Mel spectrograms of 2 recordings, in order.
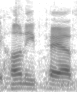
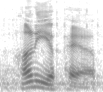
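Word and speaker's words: Honea Path: adam agui from honey honey i'm gonna say honey path south carolina honey a path okay i gotta get that extra syllable thank you 96 south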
